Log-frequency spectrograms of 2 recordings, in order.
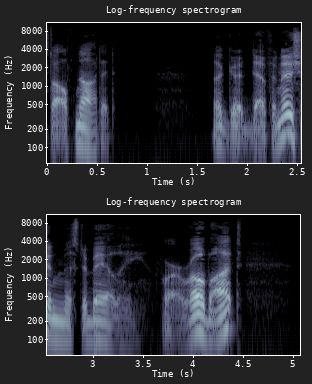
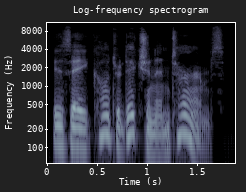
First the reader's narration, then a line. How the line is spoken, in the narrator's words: Daniil evenly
